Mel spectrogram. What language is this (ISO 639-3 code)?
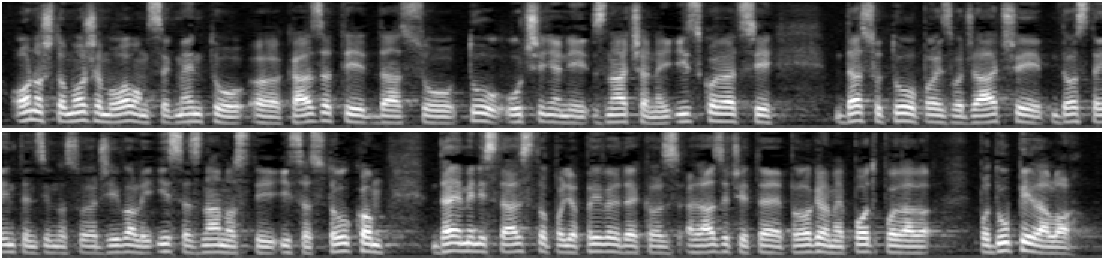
hrv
